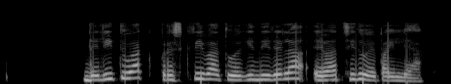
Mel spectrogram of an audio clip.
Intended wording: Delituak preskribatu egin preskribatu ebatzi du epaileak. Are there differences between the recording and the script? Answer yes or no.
yes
